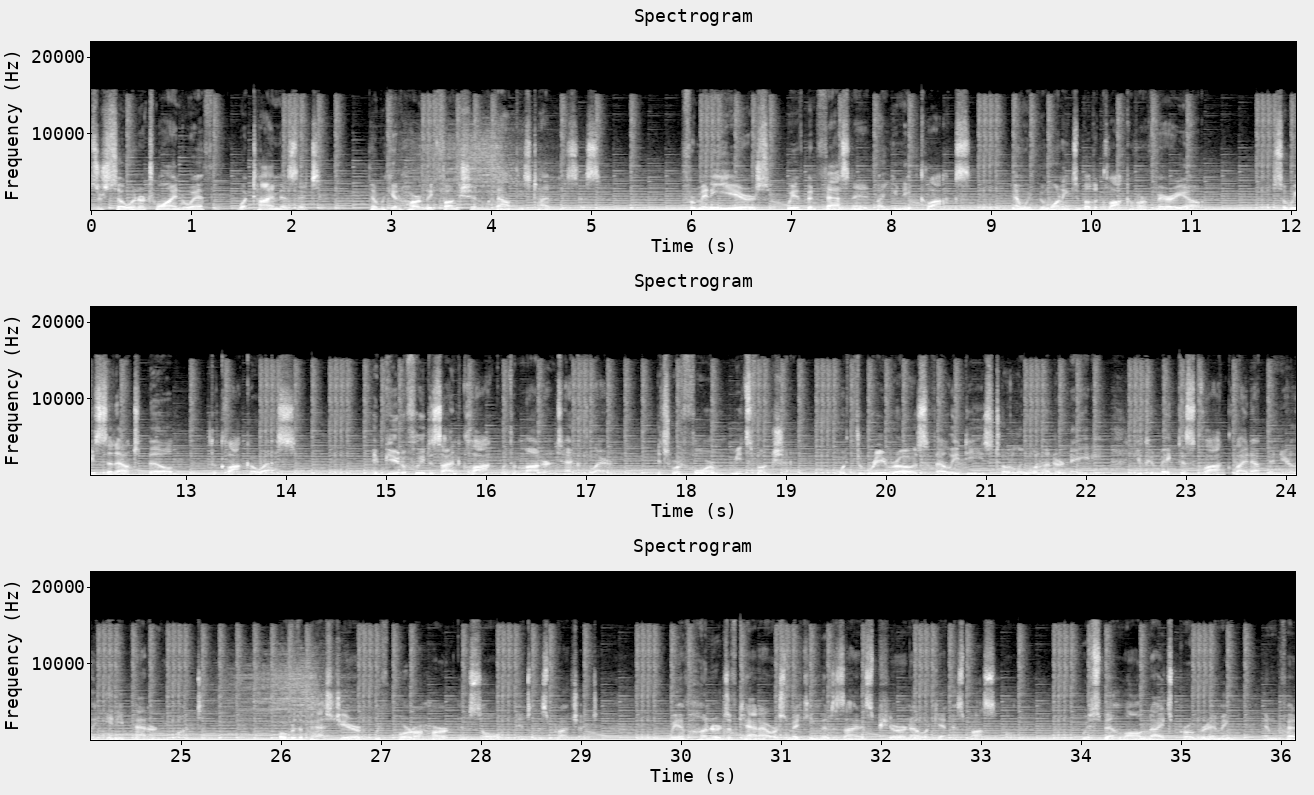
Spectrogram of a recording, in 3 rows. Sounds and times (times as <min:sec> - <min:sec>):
Speech: 0:00.0 - 0:05.1, 0:06.0 - 0:11.2, 0:11.8 - 0:14.1, 0:14.9 - 0:25.2, 0:26.0 - 0:29.2, 0:29.9 - 0:33.3, 0:34.0 - 0:36.1
Music: 0:00.0 - 0:36.1.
